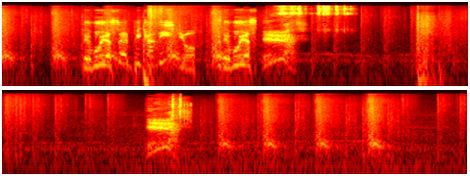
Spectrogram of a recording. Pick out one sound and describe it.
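A monster growls and groans.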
